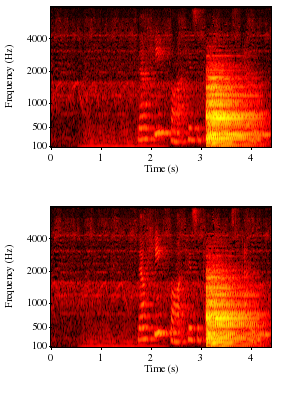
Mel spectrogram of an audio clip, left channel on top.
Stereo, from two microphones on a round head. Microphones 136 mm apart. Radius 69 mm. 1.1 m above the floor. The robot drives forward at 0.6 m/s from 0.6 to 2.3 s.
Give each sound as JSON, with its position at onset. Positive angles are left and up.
{"t": 1.7, "sound": "a woman speaking", "side_deg": -40, "distance_m": 0.7}
{"t": 3.1, "sound": "a piano", "side_deg": -30, "distance_m": 1.3}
